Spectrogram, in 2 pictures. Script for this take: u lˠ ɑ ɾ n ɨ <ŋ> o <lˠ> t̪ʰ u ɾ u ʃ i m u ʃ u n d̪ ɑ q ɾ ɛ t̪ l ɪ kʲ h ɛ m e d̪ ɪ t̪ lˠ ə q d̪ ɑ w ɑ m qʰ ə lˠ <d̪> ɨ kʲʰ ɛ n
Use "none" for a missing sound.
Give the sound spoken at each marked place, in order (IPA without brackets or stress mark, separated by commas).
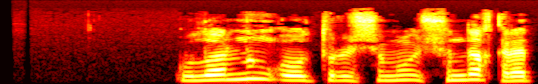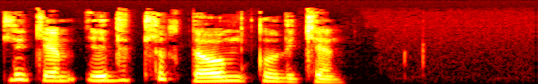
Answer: ŋ, lˠ, d̪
